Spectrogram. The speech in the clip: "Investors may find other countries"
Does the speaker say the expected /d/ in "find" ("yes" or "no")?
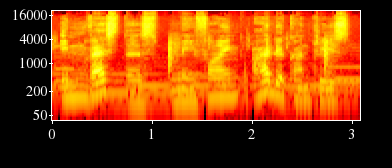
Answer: yes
